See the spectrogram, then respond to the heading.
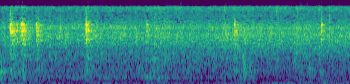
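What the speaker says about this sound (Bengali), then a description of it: "এবারে দিয়ে দেবো কেটে রাখা ঝিঙেগুলো" Chopped ridge gourd goes into a hot pan and fries with a steady, soft sizzle, with occasional scraping clicks of a spatula as it is stirred.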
